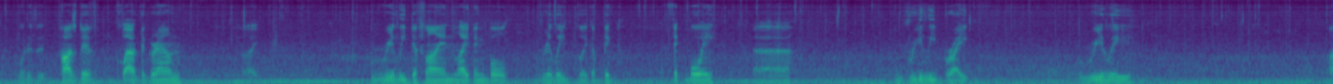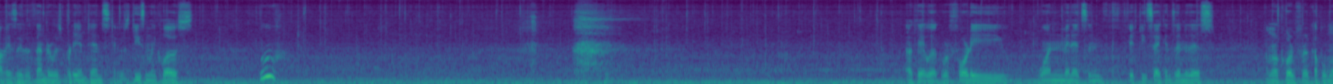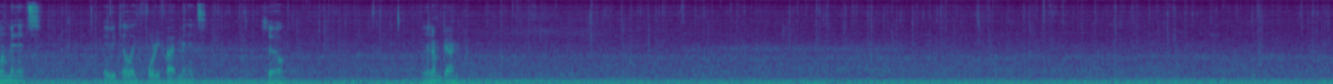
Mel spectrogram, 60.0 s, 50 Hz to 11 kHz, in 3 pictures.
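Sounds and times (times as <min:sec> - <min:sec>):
drips tapping: 0:00.0 - 0:59.9
low background rumble: 0:00.0 - 0:59.9
steady rain: 0:00.0 - 0:59.9
breathy sigh: 0:27.8 - 0:29.7.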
